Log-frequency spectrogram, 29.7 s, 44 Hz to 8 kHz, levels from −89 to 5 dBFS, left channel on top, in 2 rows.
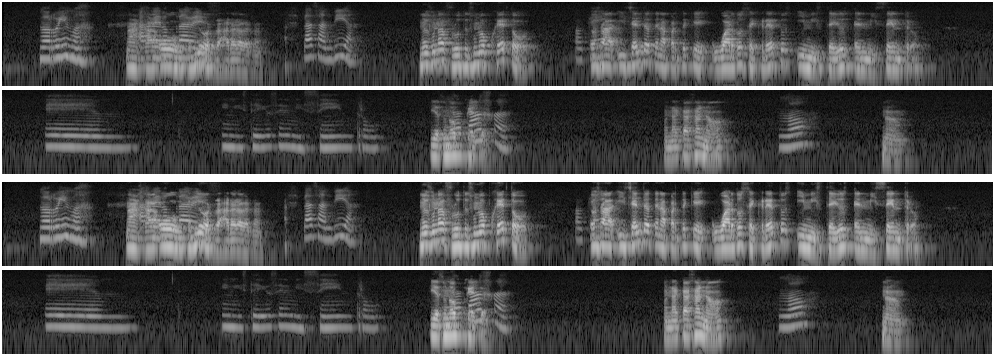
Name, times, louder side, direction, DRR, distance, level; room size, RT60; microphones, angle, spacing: voice 1, 0.6-3.1 4.3-5.3 8.6-9.1 15.5-16.9 18.1-20.5 21.5-22.5 26.5-27.1, right 2 dB, 10° right, 0.6 m, -37 dB
voice 2, 1.9-3.9 6.3-7.9 8.8-13.8 21.3-22.1 24.8-25.7 28.1-28.4, right 6 dB, 70° right, 0.6 m, -27 dB
14.0 x 8.6 x 5.6 m
head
